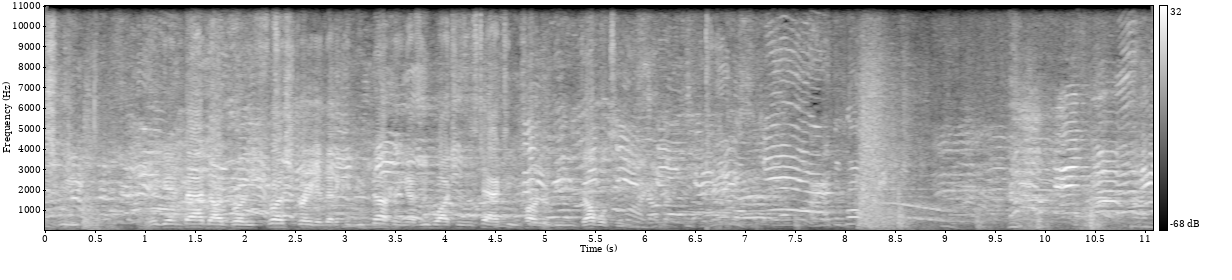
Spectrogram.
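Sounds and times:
people shouting: 0.0s - 11.0s
thud on wrestling ring: 8.1s - 8.7s.

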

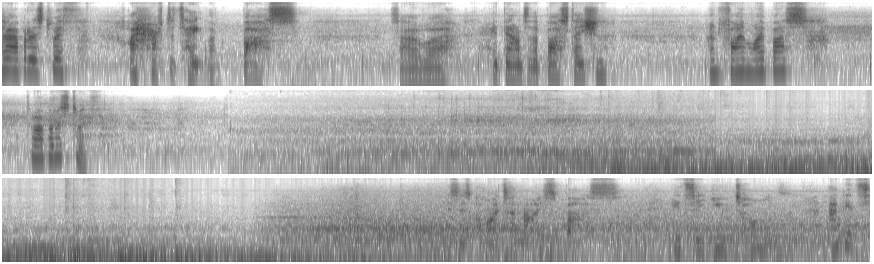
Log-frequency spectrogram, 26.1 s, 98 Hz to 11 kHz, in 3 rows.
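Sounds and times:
faint steady tones: 0.2s - 26.0s
road and tyre rumble: 11.0s - 26.0s.

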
